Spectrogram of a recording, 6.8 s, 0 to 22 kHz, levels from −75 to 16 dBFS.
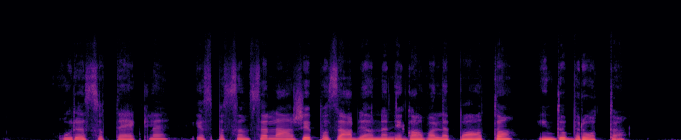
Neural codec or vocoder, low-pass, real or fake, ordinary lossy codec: vocoder, 44.1 kHz, 128 mel bands, Pupu-Vocoder; 19.8 kHz; fake; none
